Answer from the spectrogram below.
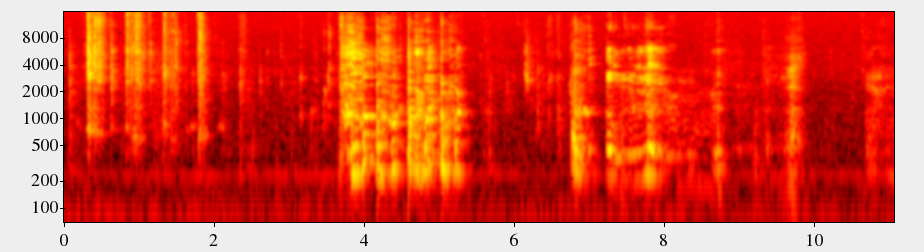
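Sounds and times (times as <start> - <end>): wet smacking chewing: 0.2 - 3.7, 5.6 - 6.8.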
